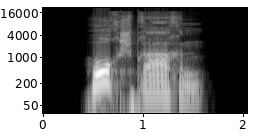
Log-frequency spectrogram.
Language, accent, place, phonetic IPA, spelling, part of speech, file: German, Germany, Berlin, [ˈhoːxˌʃpʁaːxn̩], Hochsprachen, noun, De-Hochsprachen.ogg
- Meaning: plural of Hochsprache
